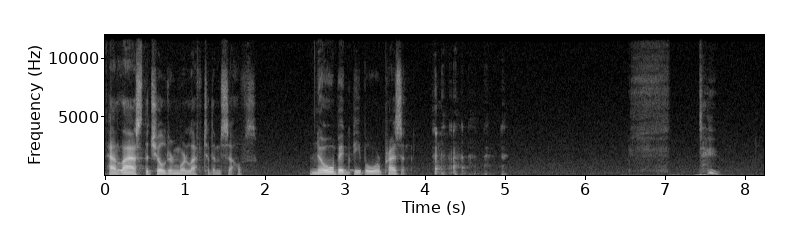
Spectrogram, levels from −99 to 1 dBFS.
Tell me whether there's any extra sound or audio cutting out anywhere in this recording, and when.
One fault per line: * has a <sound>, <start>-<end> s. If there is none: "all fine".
* has a laugh, 4.1-5.0 s
* has a breath, 6.4-8.0 s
